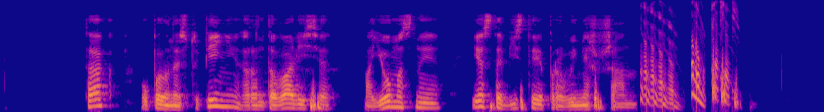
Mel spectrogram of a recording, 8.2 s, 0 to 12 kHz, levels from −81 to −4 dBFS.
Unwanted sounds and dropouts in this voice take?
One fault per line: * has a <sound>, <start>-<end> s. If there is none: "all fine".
* has a chirp, 6.4-7.4 s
